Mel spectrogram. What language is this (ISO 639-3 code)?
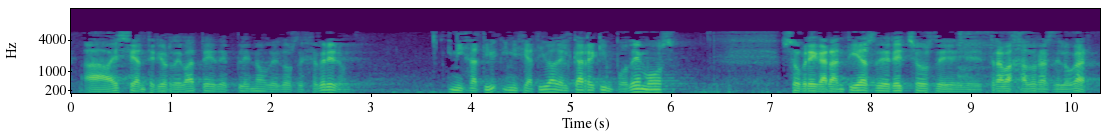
spa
